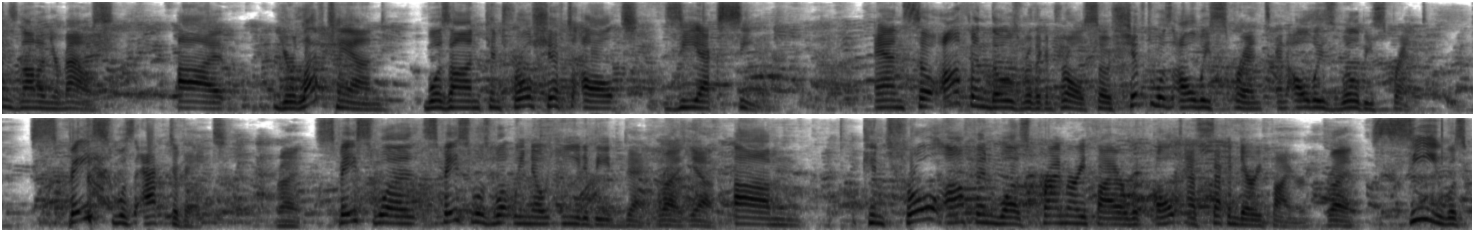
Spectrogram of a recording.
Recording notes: LIVE from Faultline Taphouse in Sunnyvale!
